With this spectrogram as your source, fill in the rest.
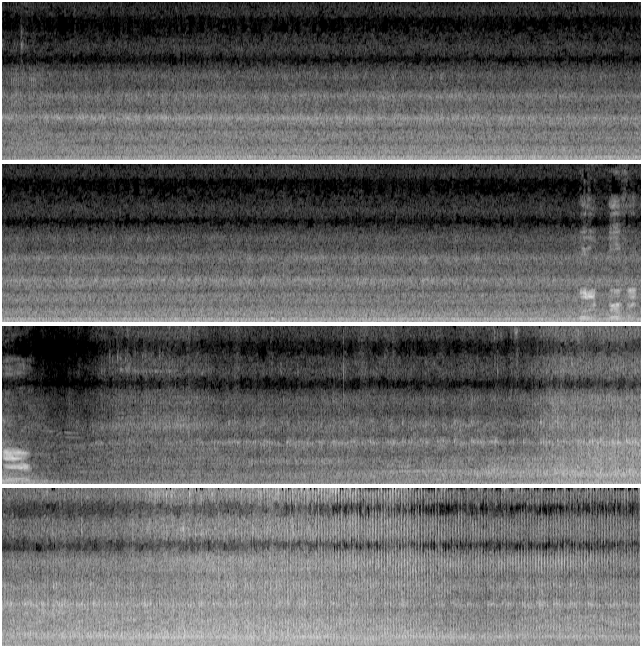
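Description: A ramp truck's engine runs loud and close while it builds air pressure, a steady heavy rumble that dips briefly midway and then comes back slightly revved, with a hissing airy texture over the drone.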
